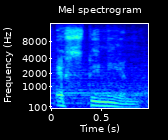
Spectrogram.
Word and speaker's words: Estinian: So, that name's pronounced Estinian.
